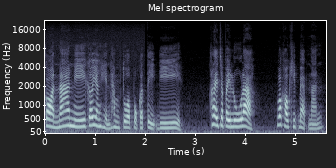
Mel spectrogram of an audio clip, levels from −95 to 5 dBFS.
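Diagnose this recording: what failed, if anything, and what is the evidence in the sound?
Video or display buzz, analogue wiring, 0.0 to 2.0 s: a faint 75 Hz buzz with hash, coupled in at a display's field rate rather than 50 or 60 Hz mains.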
